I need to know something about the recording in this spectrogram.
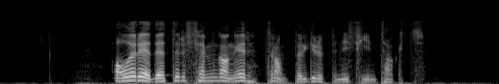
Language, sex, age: Norwegian, male, 39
